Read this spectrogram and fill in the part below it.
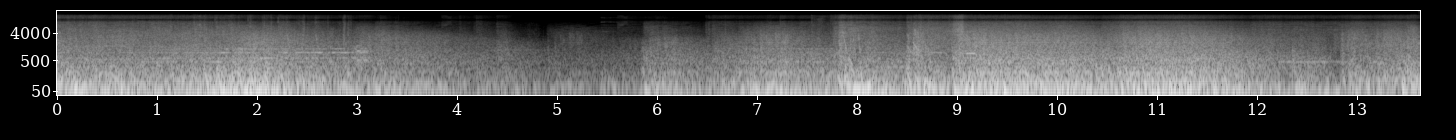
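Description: A large robot's heavy metal footsteps stomp and clank.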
